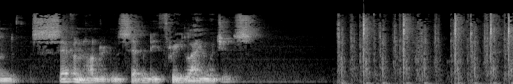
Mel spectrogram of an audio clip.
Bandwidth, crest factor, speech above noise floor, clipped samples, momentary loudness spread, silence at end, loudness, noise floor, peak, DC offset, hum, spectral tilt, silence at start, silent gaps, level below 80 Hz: 11.5 kHz; 20 dB; 35 dB; under 0.1%; 13 LU; 0 s; -18 LUFS; -52 dBFS; 0 dBFS; under 0.1%; none; -4 dB/octave; 0 s; none; -44 dBFS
